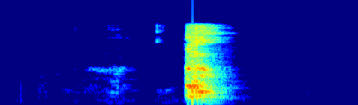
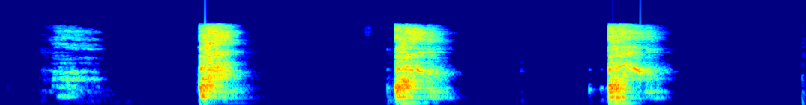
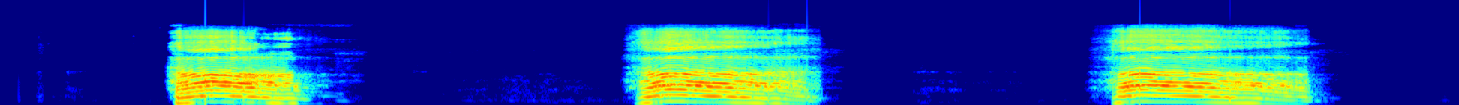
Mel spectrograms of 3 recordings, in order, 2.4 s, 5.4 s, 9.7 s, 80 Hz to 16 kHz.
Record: {
  "cough_length": "2.4 s",
  "cough_amplitude": 29133,
  "cough_signal_mean_std_ratio": 0.22,
  "three_cough_length": "5.4 s",
  "three_cough_amplitude": 32768,
  "three_cough_signal_mean_std_ratio": 0.3,
  "exhalation_length": "9.7 s",
  "exhalation_amplitude": 30829,
  "exhalation_signal_mean_std_ratio": 0.46,
  "survey_phase": "beta (2021-08-13 to 2022-03-07)",
  "age": "18-44",
  "gender": "Male",
  "wearing_mask": "No",
  "symptom_cough_any": true,
  "symptom_runny_or_blocked_nose": true,
  "symptom_sore_throat": true,
  "smoker_status": "Ex-smoker",
  "respiratory_condition_asthma": false,
  "respiratory_condition_other": false,
  "recruitment_source": "Test and Trace",
  "submission_delay": "2 days",
  "covid_test_result": "Positive",
  "covid_test_method": "RT-qPCR",
  "covid_ct_value": 25.1,
  "covid_ct_gene": "N gene"
}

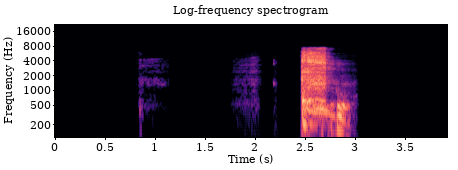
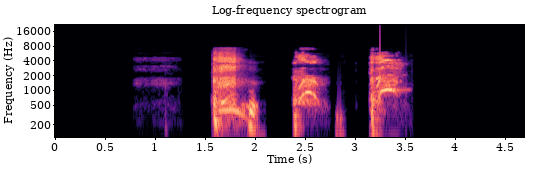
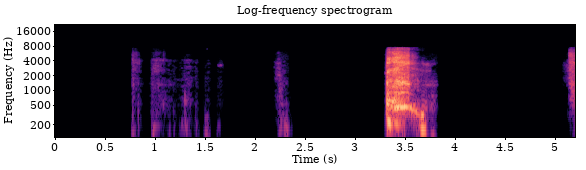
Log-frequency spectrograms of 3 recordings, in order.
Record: {
  "exhalation_length": "3.9 s",
  "exhalation_amplitude": 31296,
  "exhalation_signal_mean_std_ratio": 0.24,
  "three_cough_length": "4.7 s",
  "three_cough_amplitude": 30871,
  "three_cough_signal_mean_std_ratio": 0.36,
  "cough_length": "5.2 s",
  "cough_amplitude": 31513,
  "cough_signal_mean_std_ratio": 0.2,
  "survey_phase": "beta (2021-08-13 to 2022-03-07)",
  "age": "65+",
  "gender": "Male",
  "wearing_mask": "No",
  "symptom_new_continuous_cough": true,
  "symptom_runny_or_blocked_nose": true,
  "symptom_sore_throat": true,
  "symptom_fatigue": true,
  "symptom_fever_high_temperature": true,
  "symptom_headache": true,
  "symptom_change_to_sense_of_smell_or_taste": true,
  "symptom_loss_of_taste": true,
  "symptom_onset": "4 days",
  "smoker_status": "Never smoked",
  "respiratory_condition_asthma": false,
  "respiratory_condition_other": false,
  "recruitment_source": "Test and Trace",
  "submission_delay": "2 days",
  "covid_test_result": "Positive",
  "covid_test_method": "RT-qPCR",
  "covid_ct_value": 23.8,
  "covid_ct_gene": "ORF1ab gene"
}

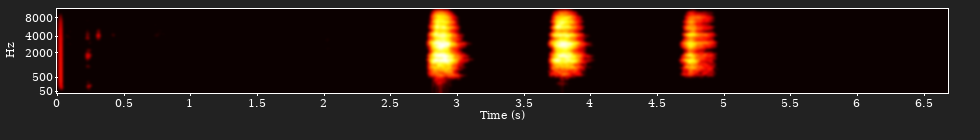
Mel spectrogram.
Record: {
  "exhalation_length": "6.7 s",
  "exhalation_amplitude": 11094,
  "exhalation_signal_mean_std_ratio": 0.19,
  "survey_phase": "beta (2021-08-13 to 2022-03-07)",
  "age": "65+",
  "gender": "Female",
  "wearing_mask": "No",
  "symptom_none": true,
  "smoker_status": "Never smoked",
  "respiratory_condition_asthma": false,
  "respiratory_condition_other": false,
  "recruitment_source": "REACT",
  "submission_delay": "1 day",
  "covid_test_result": "Negative",
  "covid_test_method": "RT-qPCR"
}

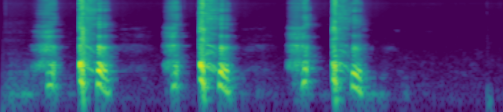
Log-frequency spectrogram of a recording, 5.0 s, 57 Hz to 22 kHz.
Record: {
  "three_cough_length": "5.0 s",
  "three_cough_amplitude": 31903,
  "three_cough_signal_mean_std_ratio": 0.3,
  "survey_phase": "beta (2021-08-13 to 2022-03-07)",
  "age": "45-64",
  "gender": "Female",
  "wearing_mask": "No",
  "symptom_cough_any": true,
  "symptom_runny_or_blocked_nose": true,
  "symptom_sore_throat": true,
  "symptom_fatigue": true,
  "symptom_other": true,
  "symptom_onset": "4 days",
  "smoker_status": "Never smoked",
  "respiratory_condition_asthma": false,
  "respiratory_condition_other": false,
  "recruitment_source": "Test and Trace",
  "submission_delay": "1 day",
  "covid_test_result": "Positive",
  "covid_test_method": "RT-qPCR",
  "covid_ct_value": 21.9,
  "covid_ct_gene": "ORF1ab gene"
}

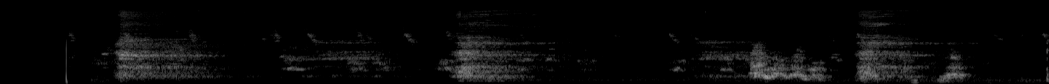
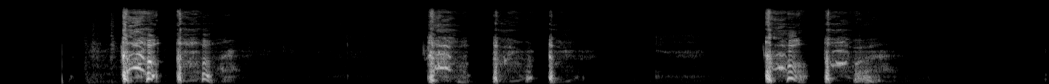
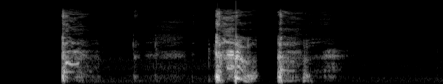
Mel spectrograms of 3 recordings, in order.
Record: {
  "exhalation_length": "10.5 s",
  "exhalation_amplitude": 2070,
  "exhalation_signal_mean_std_ratio": 0.54,
  "three_cough_length": "10.5 s",
  "three_cough_amplitude": 32768,
  "three_cough_signal_mean_std_ratio": 0.28,
  "cough_length": "4.4 s",
  "cough_amplitude": 32354,
  "cough_signal_mean_std_ratio": 0.28,
  "survey_phase": "alpha (2021-03-01 to 2021-08-12)",
  "age": "65+",
  "gender": "Male",
  "wearing_mask": "No",
  "symptom_none": true,
  "smoker_status": "Never smoked",
  "respiratory_condition_asthma": true,
  "respiratory_condition_other": false,
  "recruitment_source": "REACT",
  "submission_delay": "3 days",
  "covid_test_result": "Negative",
  "covid_test_method": "RT-qPCR"
}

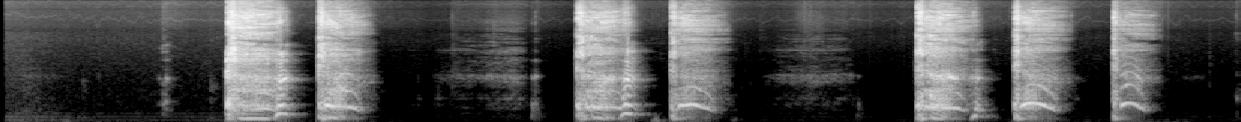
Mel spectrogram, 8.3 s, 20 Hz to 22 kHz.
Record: {
  "three_cough_length": "8.3 s",
  "three_cough_amplitude": 32768,
  "three_cough_signal_mean_std_ratio": 0.42,
  "survey_phase": "beta (2021-08-13 to 2022-03-07)",
  "age": "18-44",
  "gender": "Female",
  "wearing_mask": "No",
  "symptom_none": true,
  "smoker_status": "Current smoker (1 to 10 cigarettes per day)",
  "respiratory_condition_asthma": false,
  "respiratory_condition_other": false,
  "recruitment_source": "REACT",
  "submission_delay": "6 days",
  "covid_test_result": "Negative",
  "covid_test_method": "RT-qPCR"
}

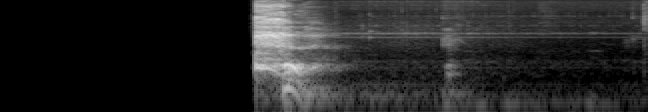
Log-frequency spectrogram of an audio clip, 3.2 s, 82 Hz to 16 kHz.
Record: {
  "cough_length": "3.2 s",
  "cough_amplitude": 32056,
  "cough_signal_mean_std_ratio": 0.25,
  "survey_phase": "alpha (2021-03-01 to 2021-08-12)",
  "age": "65+",
  "gender": "Female",
  "wearing_mask": "No",
  "symptom_none": true,
  "smoker_status": "Never smoked",
  "respiratory_condition_asthma": false,
  "respiratory_condition_other": false,
  "recruitment_source": "REACT",
  "submission_delay": "2 days",
  "covid_test_result": "Negative",
  "covid_test_method": "RT-qPCR"
}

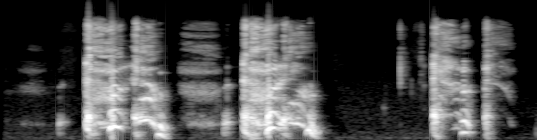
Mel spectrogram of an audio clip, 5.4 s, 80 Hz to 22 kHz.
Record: {
  "three_cough_length": "5.4 s",
  "three_cough_amplitude": 32768,
  "three_cough_signal_mean_std_ratio": 0.44,
  "survey_phase": "beta (2021-08-13 to 2022-03-07)",
  "age": "45-64",
  "gender": "Female",
  "wearing_mask": "No",
  "symptom_cough_any": true,
  "symptom_runny_or_blocked_nose": true,
  "smoker_status": "Never smoked",
  "respiratory_condition_asthma": false,
  "respiratory_condition_other": false,
  "recruitment_source": "Test and Trace",
  "submission_delay": "1 day",
  "covid_test_result": "Positive",
  "covid_test_method": "RT-qPCR"
}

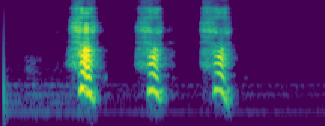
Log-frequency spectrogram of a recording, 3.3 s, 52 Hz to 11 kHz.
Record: {
  "exhalation_length": "3.3 s",
  "exhalation_amplitude": 24877,
  "exhalation_signal_mean_std_ratio": 0.26,
  "survey_phase": "beta (2021-08-13 to 2022-03-07)",
  "age": "45-64",
  "gender": "Female",
  "wearing_mask": "No",
  "symptom_none": true,
  "symptom_onset": "12 days",
  "smoker_status": "Never smoked",
  "respiratory_condition_asthma": false,
  "respiratory_condition_other": false,
  "recruitment_source": "REACT",
  "submission_delay": "1 day",
  "covid_test_result": "Negative",
  "covid_test_method": "RT-qPCR",
  "influenza_a_test_result": "Negative",
  "influenza_b_test_result": "Negative"
}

